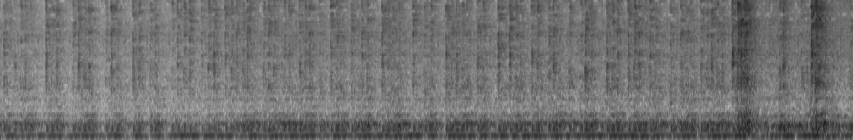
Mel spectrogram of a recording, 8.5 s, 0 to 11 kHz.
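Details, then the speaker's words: Vintage Triumph T100 bobber twin with top end rebuilt on an earlier visit, sump vent re-modified. Thumps evenly at idle and picks up cleanly on blips, no knocks or misses; smoke comes and goes, suspected internal: normal running. "so you can see it sounds pretty good. But the smoke comes and goes."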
